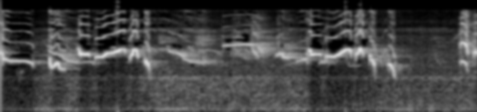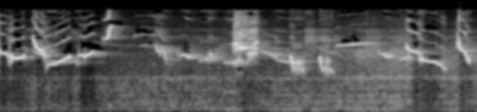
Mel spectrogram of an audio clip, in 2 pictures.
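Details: Oriental magpie-robin song used as a lure to provoke other magpie-robins: loud, varied whistled phrases with sharp up-and-down sweeps and harsh bursts, broken by a clear pause near four seconds, with a faint steady hum underneath.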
